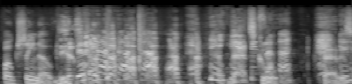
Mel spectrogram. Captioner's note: group laughs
